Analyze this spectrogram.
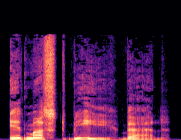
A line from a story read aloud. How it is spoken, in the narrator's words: reasoned Aziraphale, in the slightly concerned tones of one who can't see it either and is worrying about it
